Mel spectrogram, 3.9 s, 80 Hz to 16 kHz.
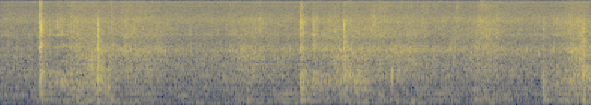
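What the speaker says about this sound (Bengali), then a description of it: "আমি মশলাটা দিয়ে না আমি 2 থেকে 3 মিনিট কষাবো।" Chicken pieces with masala being fried down in oil for chicken kosha with potatoes, a steady close sizzle broken by occasional sharp scrapes and taps of a spatula against the pan.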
